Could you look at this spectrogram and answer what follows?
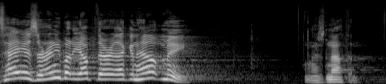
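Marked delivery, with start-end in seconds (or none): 0.0-1.9 high-pitched loud call. Telling a story of a man stuck below a cliff, act out him calling out. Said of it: "he calls out".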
